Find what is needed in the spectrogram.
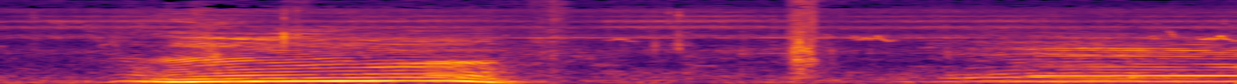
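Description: Young Limousin-type cattle mooing twice: a loud call of about a second and a half, then a quieter, longer call starting near the three-second mark.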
